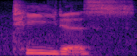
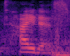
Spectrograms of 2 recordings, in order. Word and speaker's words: Tidus: the game like me, like Tidus. I said Titus my whole life.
